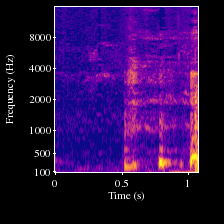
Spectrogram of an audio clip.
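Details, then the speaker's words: Several short, low, nasal snorting sounds in quick succession from a pet that snores habitually; snoring. "yep socks is snoring again socks is always snoring nothing new"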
